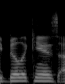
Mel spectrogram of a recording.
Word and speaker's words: Billikens: Billikens, did I pronounce that right? – Yeah, Billikens? – Got it.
